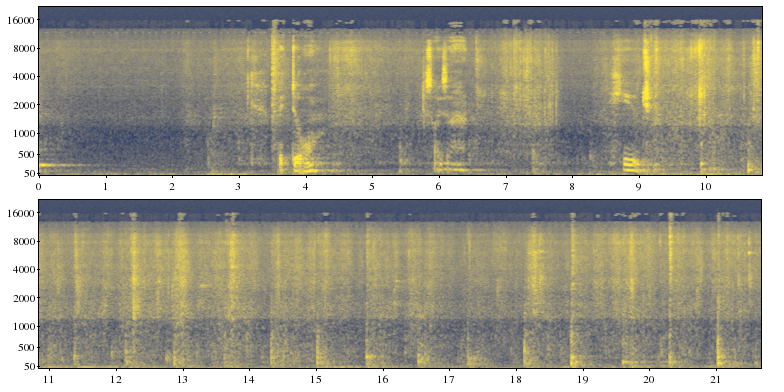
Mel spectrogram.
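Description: Footsteps scuff on a hard floor, echoing slightly.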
